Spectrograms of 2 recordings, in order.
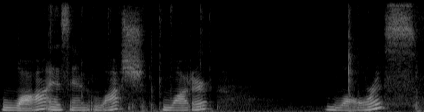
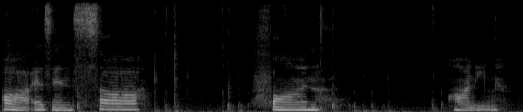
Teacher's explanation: that W is forcing the A to say ah in both instances when it's on either side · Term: W controlled vowel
